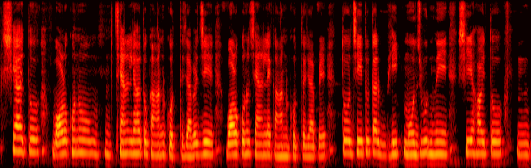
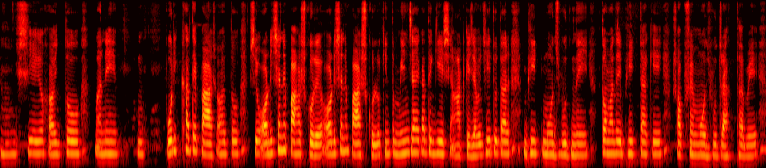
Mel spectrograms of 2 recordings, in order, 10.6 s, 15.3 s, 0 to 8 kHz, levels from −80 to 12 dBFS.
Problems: none marked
